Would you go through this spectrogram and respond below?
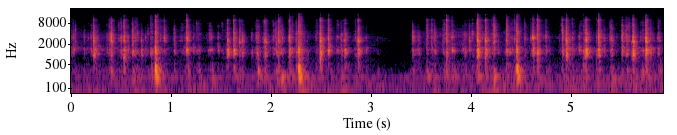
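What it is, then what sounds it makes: Mechanical keyboard with plastic keycaps. A white full-size mechanical keyboard with plastic keycaps sits on a desk while both hands type on it with their fingertips. Rapid, bright, crisp clicks and clacks run in quick bursts, with an occasional heavier thock. The typing stops for a brief pause about halfway through, then resumes at the same quick pace.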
